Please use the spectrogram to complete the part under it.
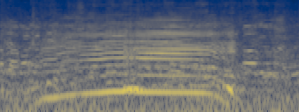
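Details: A heifer calf moos at the Sharulia cattle market where calves are being sold: one long, loud, harmonic-rich low moo lasting about two seconds with a slight rise, ending in a brief break, over crowd murmur.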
